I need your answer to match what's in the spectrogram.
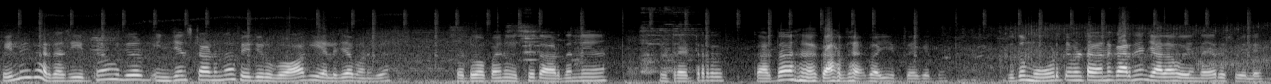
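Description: A man's voice: on the high side, a little fast, warm tone. A young man gives casual, bantering gameplay commentary, exclaiming and repeating short phrases. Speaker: gaming video creator. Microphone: voice-over recorded over gameplay. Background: music.

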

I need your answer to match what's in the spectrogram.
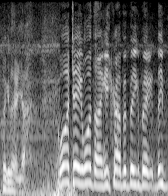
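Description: Folksy man, high lively voice. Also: fairly quick, lo-fi sound, a crowd in the background. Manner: folksy, laughing, drawling exclamations. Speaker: fishing channel host. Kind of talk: casual outdoor fishing chat. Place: small boat on a river, outdoors.

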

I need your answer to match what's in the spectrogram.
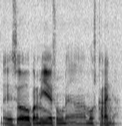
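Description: A man with a Canary Islands Spanish accent giving casual, excitable commentary while playing a horror game, swearing and shouting at the enemies. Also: fairly low pitch, moderate pace. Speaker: let's play gamer.

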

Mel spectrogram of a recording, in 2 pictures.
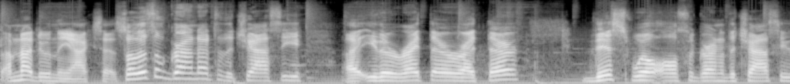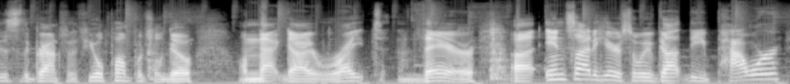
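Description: Male car-build vlogger, slightly high voice, relaxed slangy shop-talk delivery, faint music bed. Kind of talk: casual build-log narration.

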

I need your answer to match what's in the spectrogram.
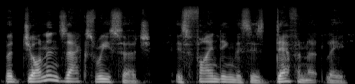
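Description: A man's voice: mid-range voice, expressive, moderate pace, dry recording. A man delivering scripted narration for a nature documentary. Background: music.

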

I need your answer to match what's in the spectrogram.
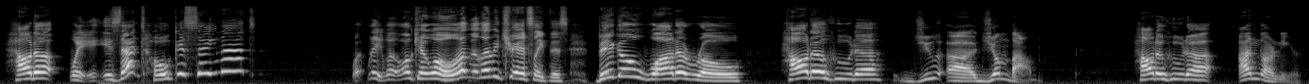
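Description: His voice extremely high, bright, and very animated though a little slow, a twenty-something man with the flu reviews a manga chapter to camera. He rambles and stammers while sounding out made-up words, sitting indoors in a living room with a couch.

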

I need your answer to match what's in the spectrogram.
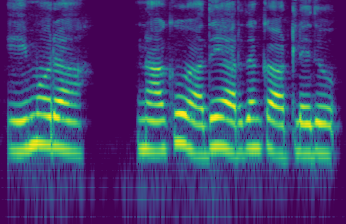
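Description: A caring young husband, read by a woman narrator, speaks patiently with a teasing edge. The voice stays mellow and fairly high, in a storybook reading. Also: little pitch movement, normal speed, natural voice.

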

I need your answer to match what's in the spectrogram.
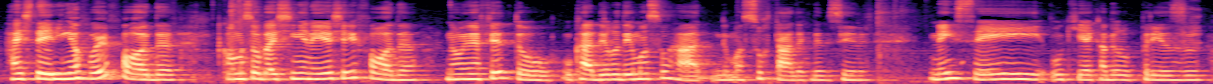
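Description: A woman's voice: medium pitch, unhurried. A young woman, a bride chatting casually for her vlog and laughing often. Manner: giggly, laughs often, animated. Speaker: bride and vlogger.

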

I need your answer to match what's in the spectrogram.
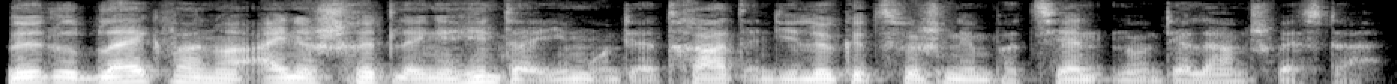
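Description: A man reading a novel aloud as audiobook narrator, in a dramatic, even manner. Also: on the low side, quick pace. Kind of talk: scripted narration.

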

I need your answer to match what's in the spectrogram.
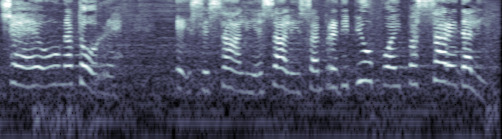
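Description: A woman's voice: high voice, measured pace, noisy background. A woman voicing a frightened young child on the run in a video game dub. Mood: frightened, urgent. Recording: loud game music behind the voice.

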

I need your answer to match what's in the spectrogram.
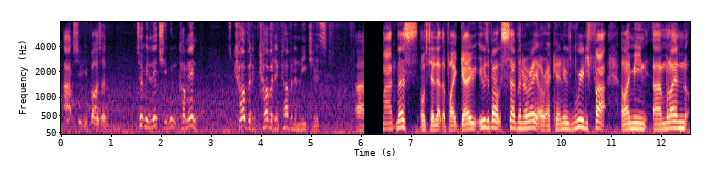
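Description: A young man vlogging his fishing trip outdoors beside a ditch, talking excitedly and rambling to a camera set on the bank. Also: fairly high pitch, a little hiss or hum. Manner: excitable, rambling, lots of fillers. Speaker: angling vlogger. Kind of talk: casual chat to camera.

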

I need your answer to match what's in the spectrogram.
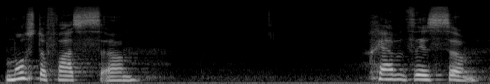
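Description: A woman with a Ukrainian or Russian first language speaks slowly to the camera as a tarot reader in a casual vlog, filmed indoors in a living room on a lapel mic. Her voice is mid-range and warm with fairly even intonation. She halts often, restarting sentences and filling gaps with "um."

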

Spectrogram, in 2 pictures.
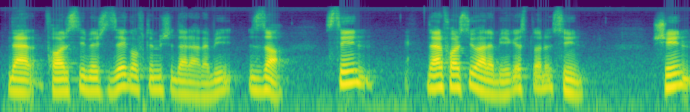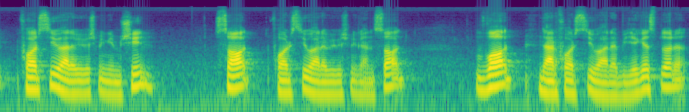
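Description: Male teacher, gravelly voice, patient step-by-step explainer. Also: mid-range voice, animated. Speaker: Quran reading teacher. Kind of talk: lesson.

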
